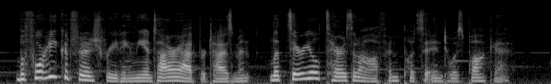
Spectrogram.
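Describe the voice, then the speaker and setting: With music in the background, a woman talks at a very fast pace, her fairly low voice making very wide pitch swings. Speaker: streamer reading a story aloud. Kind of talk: reading aloud; casual chat.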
